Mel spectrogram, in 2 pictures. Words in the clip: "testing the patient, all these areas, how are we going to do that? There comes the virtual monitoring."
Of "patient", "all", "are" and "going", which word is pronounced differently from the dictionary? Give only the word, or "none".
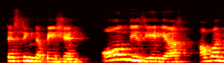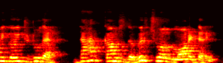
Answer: none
